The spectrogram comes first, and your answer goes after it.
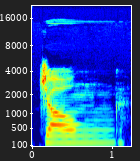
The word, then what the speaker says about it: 钟: Clock translates to 钟, which is pronounced using a high level tone, like 钟.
